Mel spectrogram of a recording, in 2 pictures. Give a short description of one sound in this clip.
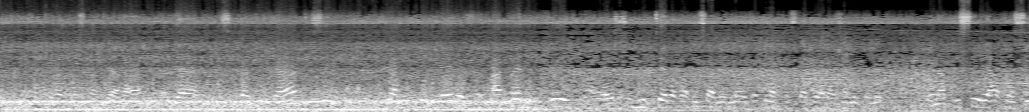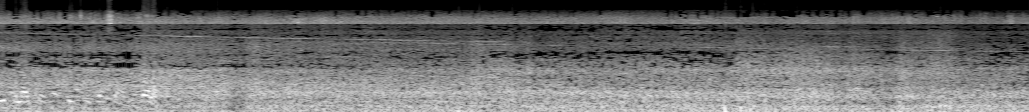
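A jet airliner's engines roar loudly as it taxis past close by.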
